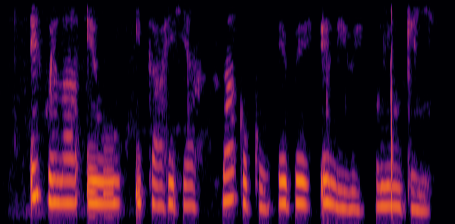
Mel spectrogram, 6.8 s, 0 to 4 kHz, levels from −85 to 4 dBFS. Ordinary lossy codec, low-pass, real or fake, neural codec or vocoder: Opus, 64 kbps; 3.6 kHz; real; none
